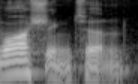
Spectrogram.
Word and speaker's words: Washington: and show how it's divided into 3 syllables: wash, ing, ton. So now you can see the phonetic structure of the word wash, ing, ton. You're not looking at a picture. You're looking at three syllables. Three syllables. How would you say, 3 sounds or 3 syllabic units, each of which has a vowel in it. Ah for Washington, I for ing, and ton, for ton, Washington.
